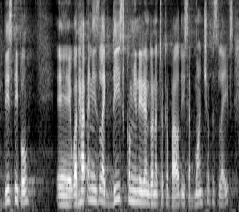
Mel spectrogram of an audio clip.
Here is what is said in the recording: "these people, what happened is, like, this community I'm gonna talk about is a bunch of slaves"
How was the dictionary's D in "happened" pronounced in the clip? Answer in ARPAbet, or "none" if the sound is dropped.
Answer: none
